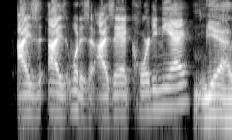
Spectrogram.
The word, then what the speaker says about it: Cordinier: seven rebounds um Isa what is it Isaiah cordinier yeah it's literally it's pronounced like for's name but cordier yeah yeah cordier yeah he had 16 points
